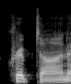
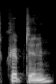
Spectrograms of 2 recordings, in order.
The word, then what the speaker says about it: Krypton: comes down to jorel who repeatedly mispronounces Krypton as Krypton because Brando couldn't be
